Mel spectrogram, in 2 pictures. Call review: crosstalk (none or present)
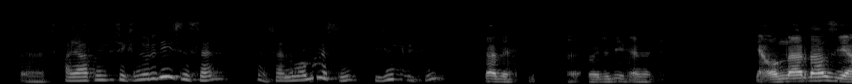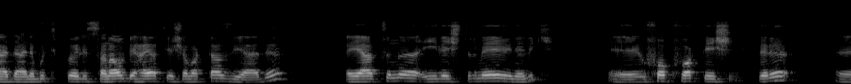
none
